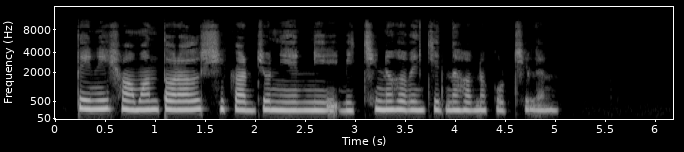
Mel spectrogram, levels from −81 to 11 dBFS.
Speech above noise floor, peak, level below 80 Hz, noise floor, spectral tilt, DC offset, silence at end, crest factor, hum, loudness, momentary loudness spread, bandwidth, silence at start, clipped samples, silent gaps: 55 dB; -6 dBFS; -72 dBFS; -77 dBFS; -4 dB/octave; under 0.1%; 1.15 s; 16 dB; none; -22 LUFS; 9 LU; 10.5 kHz; 0.25 s; under 0.1%; none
